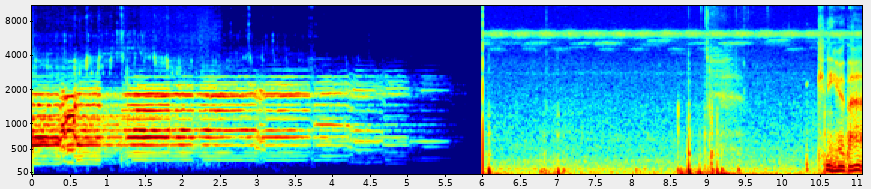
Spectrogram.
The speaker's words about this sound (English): Sweet sound of the crickets, nature, my backyard.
